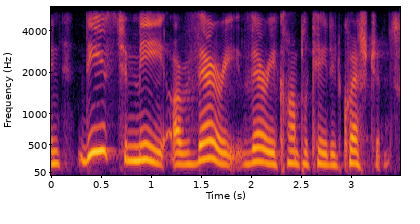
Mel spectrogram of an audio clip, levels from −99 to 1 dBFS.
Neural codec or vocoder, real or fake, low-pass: none; real; 5.4 kHz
